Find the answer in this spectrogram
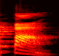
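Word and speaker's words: palm: जैसे यहाँ पर है पाम, तो पाम में आप ध्यान दीजिए एल जो है वो किसके पहले आया है एम के पहले, तो यहाँ पर एल हो जाएगा साइलेंट, तो क्या पढ़ते हैं पाम।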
